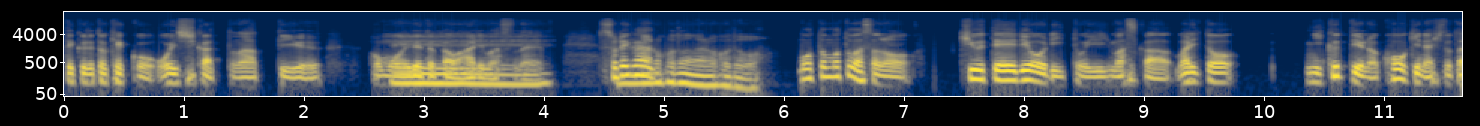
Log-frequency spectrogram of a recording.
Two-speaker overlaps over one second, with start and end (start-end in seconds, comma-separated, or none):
2.7-4.0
